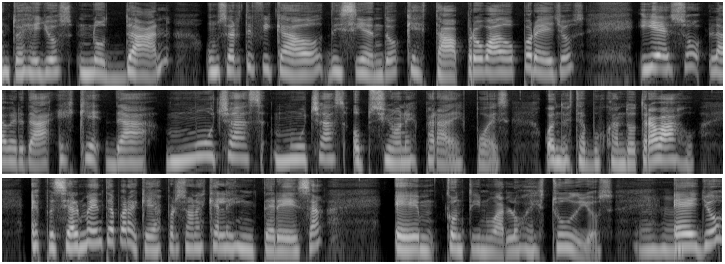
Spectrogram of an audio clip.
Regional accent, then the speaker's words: Colombia; Yo soy de Colombia, yo lo hice, yo pues mostré mi certificación de Colombia.

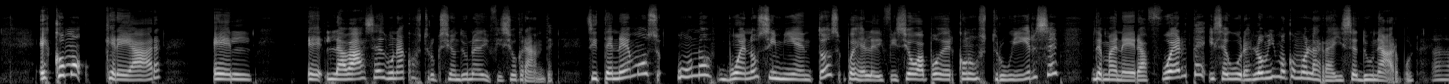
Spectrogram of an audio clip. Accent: Colombia; yo soy colombiana, mis hijos se ríen de mí.

